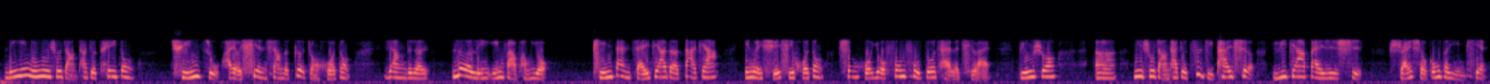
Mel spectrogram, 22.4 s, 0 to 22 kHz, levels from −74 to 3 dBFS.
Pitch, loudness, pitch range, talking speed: 240 Hz, -22 LUFS, 215-265 Hz, 205 characters per minute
